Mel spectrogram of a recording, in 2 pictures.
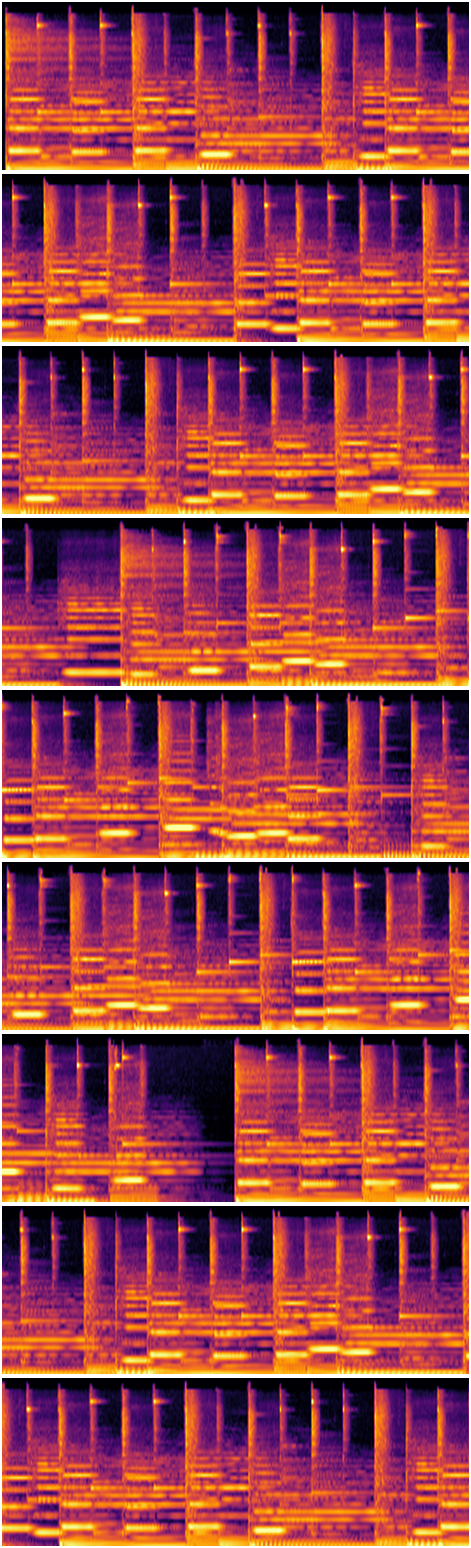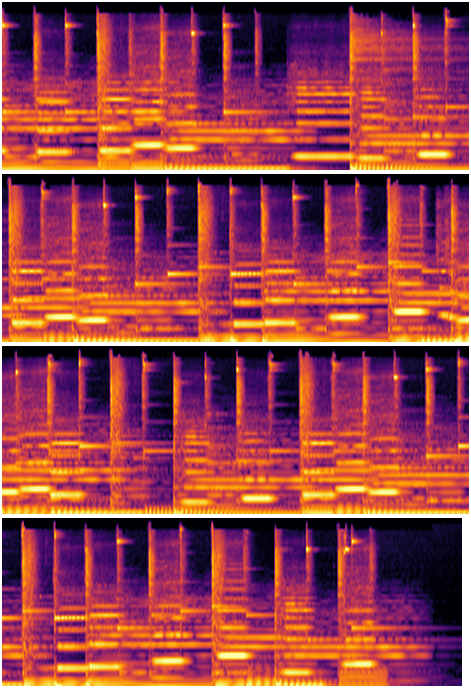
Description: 優しい・温かい
優しく和やかな感じ。BPMは遅め。
Aはドラム有り版。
